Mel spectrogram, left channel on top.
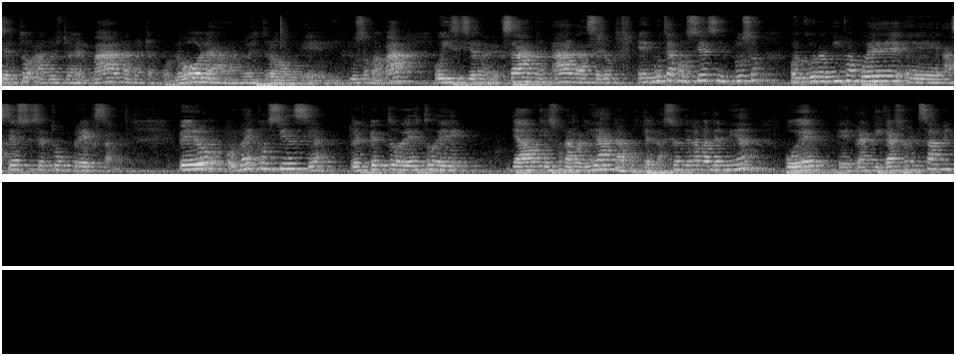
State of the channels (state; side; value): silent; right; 63 dB below the other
